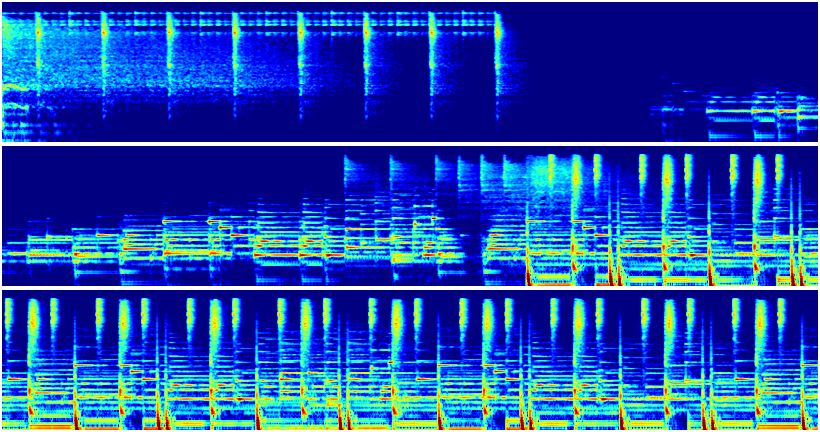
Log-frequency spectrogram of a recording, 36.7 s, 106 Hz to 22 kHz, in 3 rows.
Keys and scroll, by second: 1.0 KP_3, 5.0 g, 7.0 g, 8.5 KP_1, 9.1 g, 10.7 g, 14.4 g, 15.9 Tab, 16.3 s, 17.0 Tab, 17.2 s, 23.7 KP_1, 25.9 ctrl+r, 34.1 F2.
